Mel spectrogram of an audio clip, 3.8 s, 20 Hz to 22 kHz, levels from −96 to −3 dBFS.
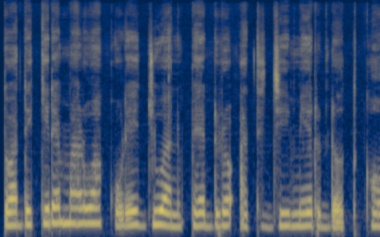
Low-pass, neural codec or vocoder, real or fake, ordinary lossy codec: none; vocoder, 44.1 kHz, 128 mel bands, Pupu-Vocoder; fake; none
